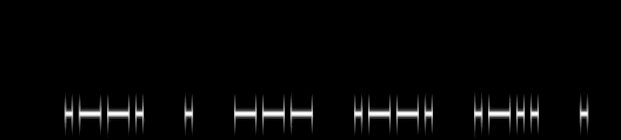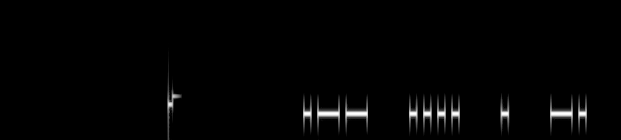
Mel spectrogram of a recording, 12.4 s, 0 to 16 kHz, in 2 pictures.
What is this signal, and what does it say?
Morse code, heard as a keyed tone, about 17 wpm, spaced as for 12 wpm, 700 Hz. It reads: PEOPLE WHEN
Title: 2x Character Spacing - Top 100 Words - 17wpm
